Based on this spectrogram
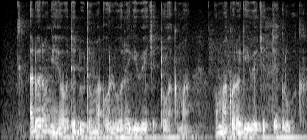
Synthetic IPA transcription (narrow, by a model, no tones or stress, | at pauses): adwaɾɔŋɛjɔ̰ʔotedutoma̰ʔɔlwoɾeɡɪwet͡ʃetwakmaɔmakɔɾɔɡɪwet͡ʃeteɡɾwok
